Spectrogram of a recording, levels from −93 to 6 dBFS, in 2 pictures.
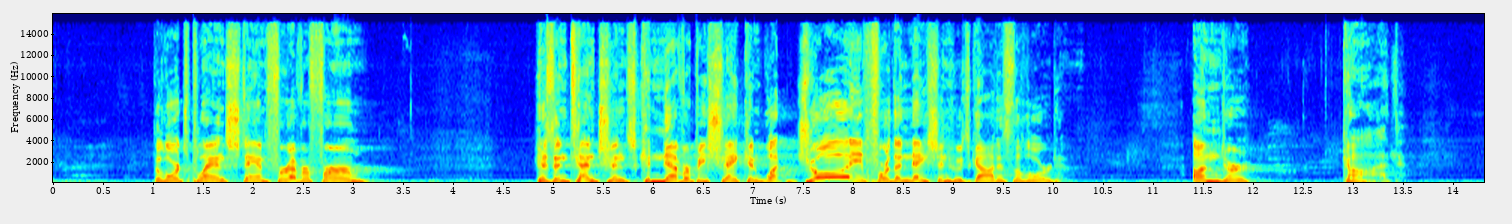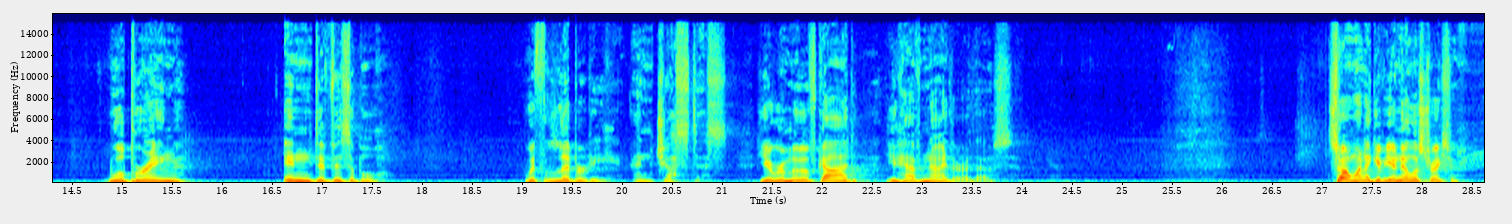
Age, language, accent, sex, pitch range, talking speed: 50-69, English, American, male, 120-180 Hz, 100 wpm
